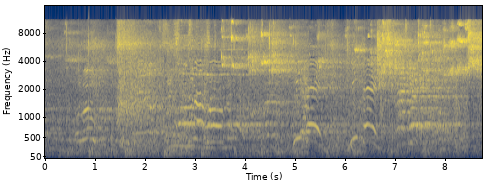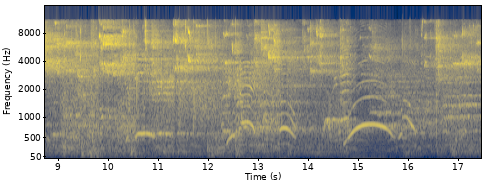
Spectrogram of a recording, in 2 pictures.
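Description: Basketball game in an echoing sports hall: sneakers squeaking on the wooden court several times, the ball bouncing, and voices calling out.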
